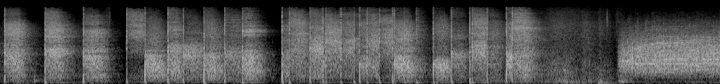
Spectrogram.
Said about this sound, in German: werden wir jetzt den absolut unwiderlegbaren Beweis erbringen und uns in die Hände klatschen. Und uns anfassen. Das ist nämlich etwas... Aua! Jetzt könnte man auch sagen, ich habe einfach selber in meine Hände geklatscht, aber jetzt pass auf.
